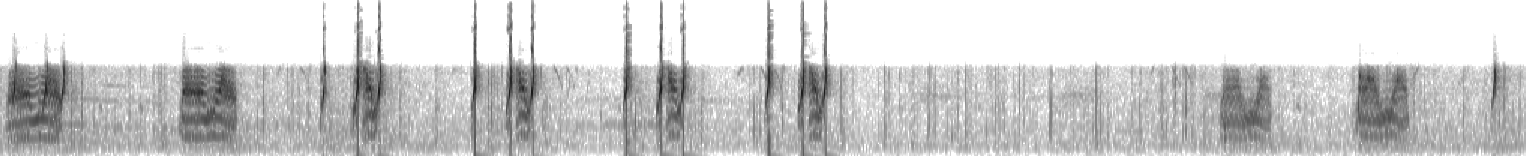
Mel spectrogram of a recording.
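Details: Quail calling: sharp clicky notes in quick pairs and triplets repeated about once a second, with nasal, buzzy, harmonic squawks before and after.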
